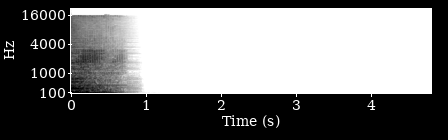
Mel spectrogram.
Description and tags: - ALIEN KIT MODBD Alien 2
Here is my first drum kit pack with some alien/otherworldly bass drums. More sounds coming! Can use the samples wherever you like as long as I am credited!
Simply Sonic Studios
